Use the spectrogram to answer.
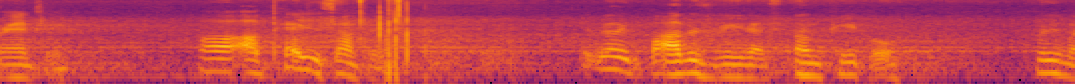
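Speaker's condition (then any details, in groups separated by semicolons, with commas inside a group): Parkinson's; speech impediment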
